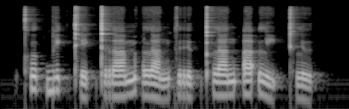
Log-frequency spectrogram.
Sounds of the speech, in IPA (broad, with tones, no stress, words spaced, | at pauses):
kʰo˥˩k̚be˥˩k̚tʰe˨˩k̚tra˦˥m | la˩˦nkrɯ˨˩k̚ pʰla˦˥nʔa˦˥ʔ li˨˩ʔkʰlɯ˨˩k̚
